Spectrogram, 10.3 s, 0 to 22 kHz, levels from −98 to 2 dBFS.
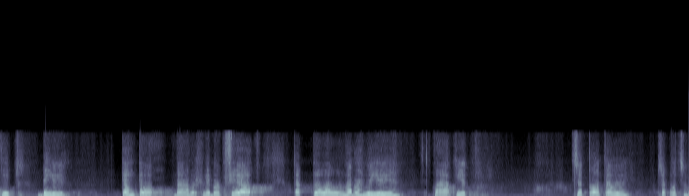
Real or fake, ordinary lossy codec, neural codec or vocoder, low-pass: fake; AAC, 32 kbps; codec, 16 kHz, 0.5 kbps, FreqCodec, smaller model; 7.2 kHz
